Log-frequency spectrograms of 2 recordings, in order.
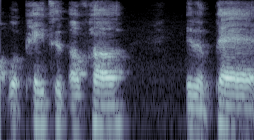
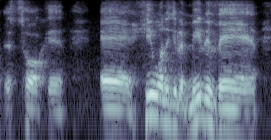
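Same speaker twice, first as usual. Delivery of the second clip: ordinary talk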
